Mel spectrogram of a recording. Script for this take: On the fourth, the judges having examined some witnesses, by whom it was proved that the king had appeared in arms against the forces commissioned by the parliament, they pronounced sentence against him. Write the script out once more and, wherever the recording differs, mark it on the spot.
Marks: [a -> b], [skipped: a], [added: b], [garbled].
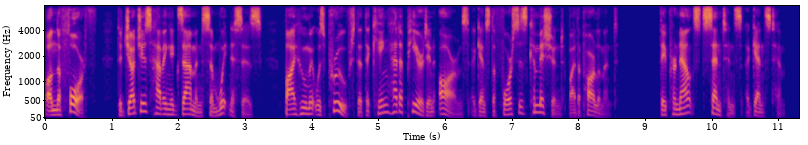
On the fourth, the judges having examined some witnesses, by whom it was proved that the king had appeared in arms against the forces commissioned by the parliament, they pronounced sentence against him.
